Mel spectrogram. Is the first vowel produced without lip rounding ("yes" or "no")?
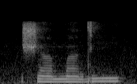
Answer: yes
